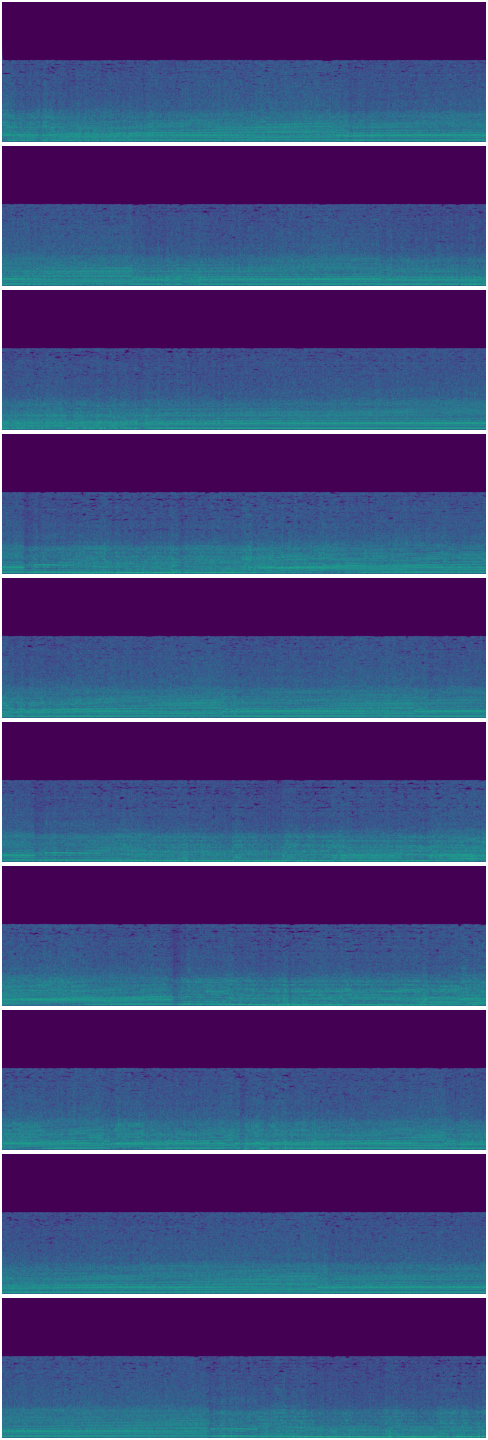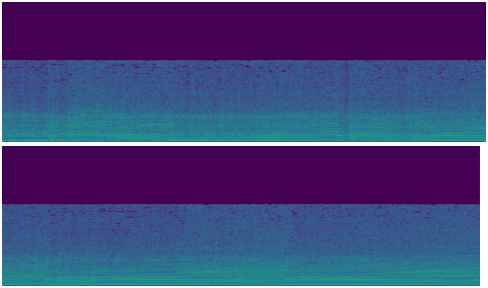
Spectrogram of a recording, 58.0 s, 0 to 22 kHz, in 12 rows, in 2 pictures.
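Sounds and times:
race car engine revving and shifting: 0.0 - 58.0.

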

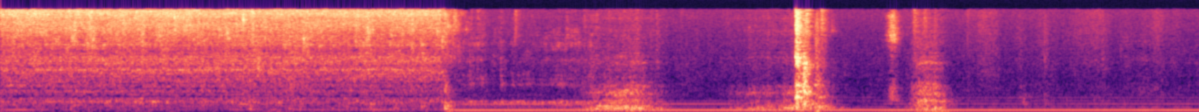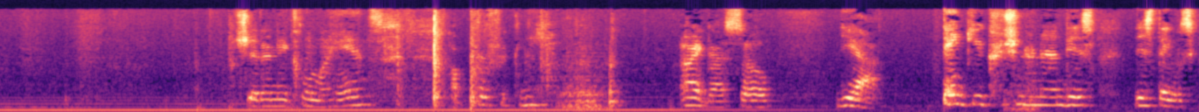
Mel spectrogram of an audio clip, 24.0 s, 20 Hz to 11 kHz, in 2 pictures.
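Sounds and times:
sink tap running: 0.0 - 5.8.

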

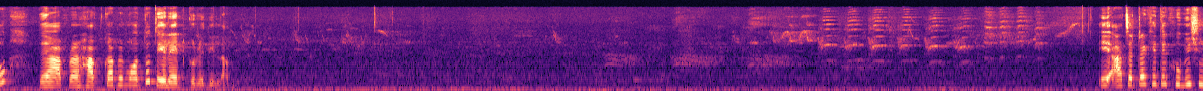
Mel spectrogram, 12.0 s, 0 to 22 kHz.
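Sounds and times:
bird calls and chirps: 1.7 - 11.0.

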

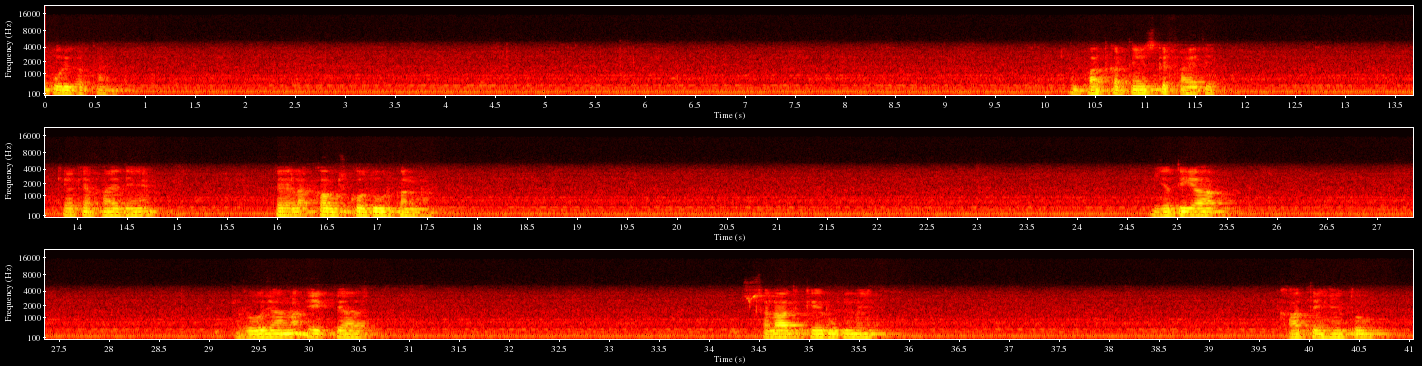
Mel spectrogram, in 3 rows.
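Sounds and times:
constant hiss: 0.0 - 41.0
steady low hum: 0.0 - 41.0.

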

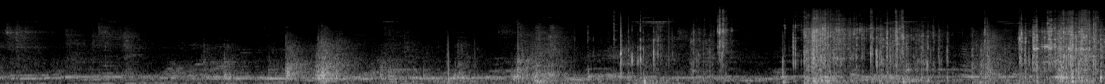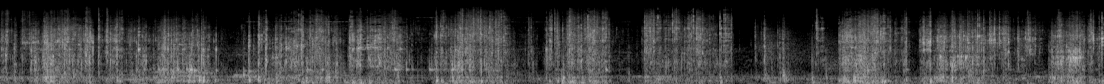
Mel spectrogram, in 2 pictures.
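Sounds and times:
plastic toys clattering: 5.9 - 22.0.

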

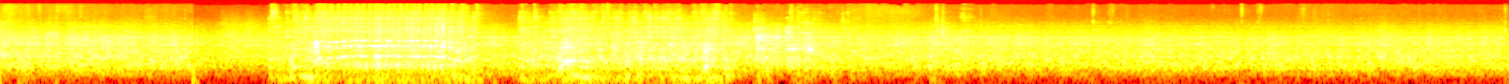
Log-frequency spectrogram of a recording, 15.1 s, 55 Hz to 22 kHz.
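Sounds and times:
sewing machine whine: 2.7 - 8.3.

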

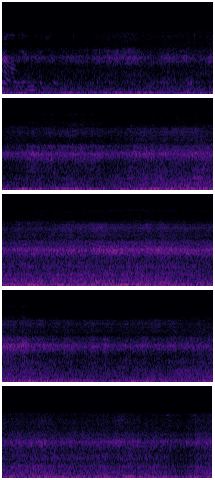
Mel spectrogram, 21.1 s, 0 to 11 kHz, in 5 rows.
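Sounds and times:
wind rumbling on microphone: 0.0 - 21.0
skis sliding over snow: 0.4 - 21.0.

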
